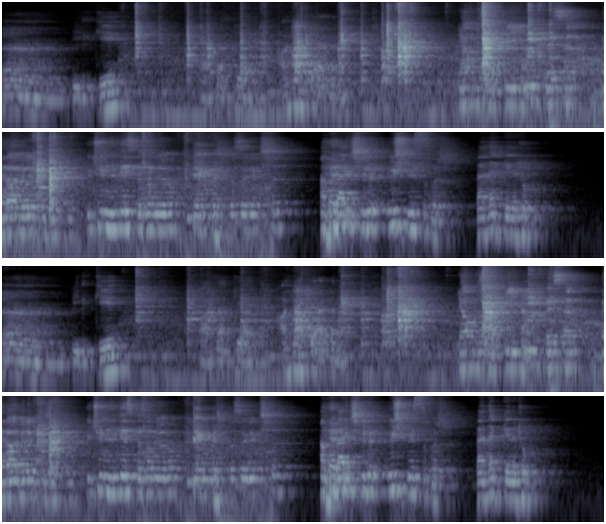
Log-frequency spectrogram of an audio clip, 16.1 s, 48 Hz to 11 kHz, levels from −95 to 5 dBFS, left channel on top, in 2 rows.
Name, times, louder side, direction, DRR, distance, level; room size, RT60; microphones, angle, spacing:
voice 1, 0.0-1.6 2.6-4.7 6.9-7.1 10.6-10.9 12.3-12.7 14.4-15.1, right 2 dB, 45° right, 1 dB, 0.9 m, -41 dB
sound 1, 1.6-11.7, left 4 dB, 45° left, 0.5 m, -36 dB
voice 2, 6.1-7.7 8.0-11.7 12.3-14.0, equal, 25° right, -3 dB, 1.1 m, -38 dB
8.0 x 4.2 x 4.7 m, 1.1 s
head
